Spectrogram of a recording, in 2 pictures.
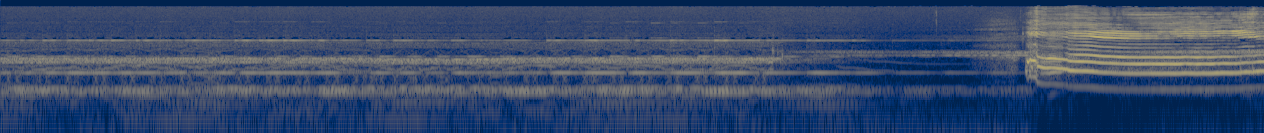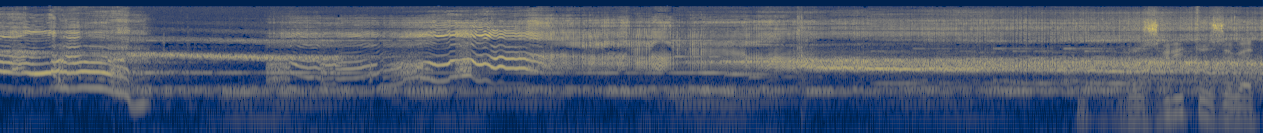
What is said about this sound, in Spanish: La condesa estremecióse oyendo aquel plañir que hacía miedo en el silencio de la noche y acudió presurosa.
